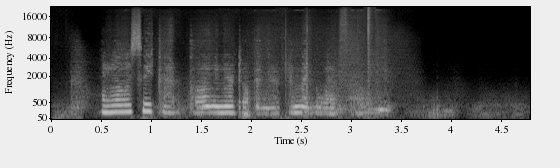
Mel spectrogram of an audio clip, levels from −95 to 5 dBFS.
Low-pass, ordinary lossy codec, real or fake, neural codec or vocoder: none; none; fake; codec, 44.1 kHz, 0.9 kbps, DAC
